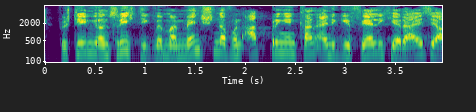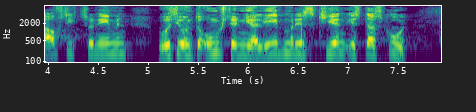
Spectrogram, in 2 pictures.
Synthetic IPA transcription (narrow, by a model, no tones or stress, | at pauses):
fɛɐʃteːənviːɐʊnsʁɪçtɪçvɛnmanmɛnʃn̩dafɔnʔap̚b̥ʁɪŋənkʰanʔa̰ɪnəɡəfɛːɐlɪçəʁaɪzəaʊfz̥ɪçt͡suneːmənvoːziːʊntɐʔʊmʃtɛndn̩iːɐleːbm̩ʁɪskʰiːʁənɪst̚d̥asɡ̥uːt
